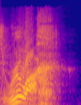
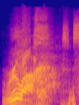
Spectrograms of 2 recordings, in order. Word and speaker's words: ruach: But it's ruach. Ruach. Say that with me. Ruach. You've got to get a little of that phlegm there at the end to get that last part right.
